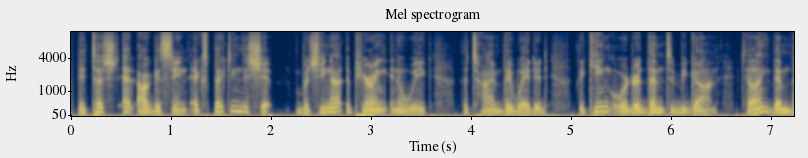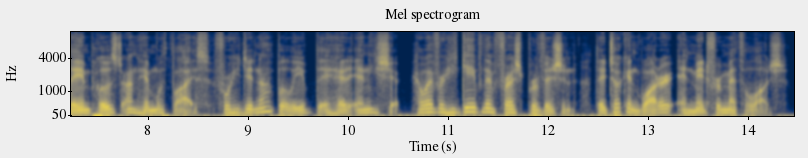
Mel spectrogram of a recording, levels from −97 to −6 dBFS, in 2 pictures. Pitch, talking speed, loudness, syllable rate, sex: 135 Hz, 230 wpm, -21 LUFS, 6.4 syllables/s, male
